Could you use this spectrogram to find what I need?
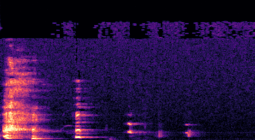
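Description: Someone chokes and coughs in a few short, sharp bursts that quickly grow fainter and more spaced out, ending in small gasping catches.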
